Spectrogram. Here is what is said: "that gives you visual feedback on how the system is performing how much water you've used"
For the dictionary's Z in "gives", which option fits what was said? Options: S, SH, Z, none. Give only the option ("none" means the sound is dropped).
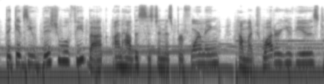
Z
